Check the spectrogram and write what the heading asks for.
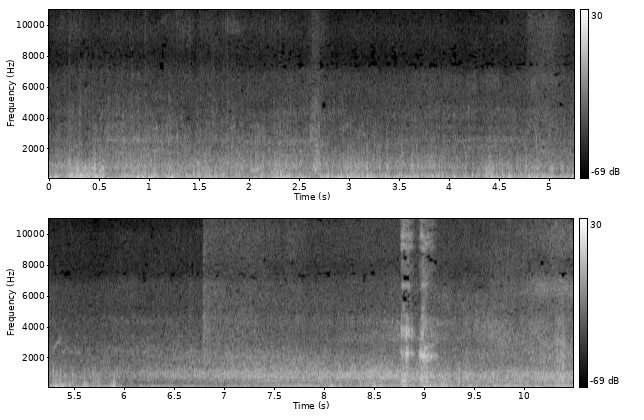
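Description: Wind rumbling on the microphone over road traffic. About six seconds in, the gusty rumble gives way to the steadier hum of a passing vehicle, which slowly grows louder.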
